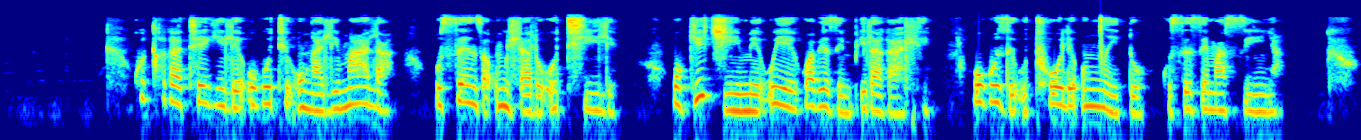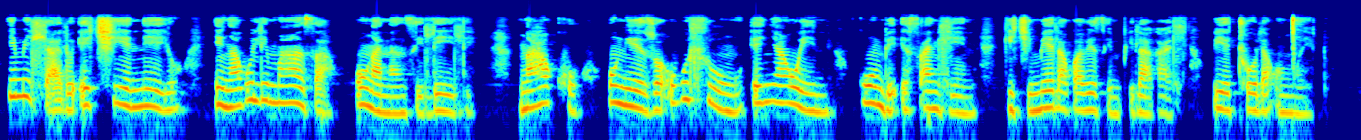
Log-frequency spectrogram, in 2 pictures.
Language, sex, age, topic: North Ndebele, female, 36-49, health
